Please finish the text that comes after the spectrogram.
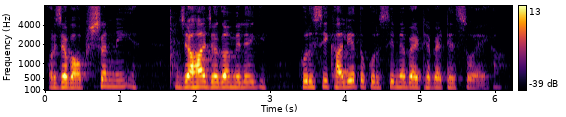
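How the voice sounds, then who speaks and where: A woman spiritual teacher giving a sermon that addresses her listeners as children. She gently admonishes and repeats her points, with English words mixed into her talk. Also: on the low side, steady tone, measured pace. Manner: mixes English words into Hindi.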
